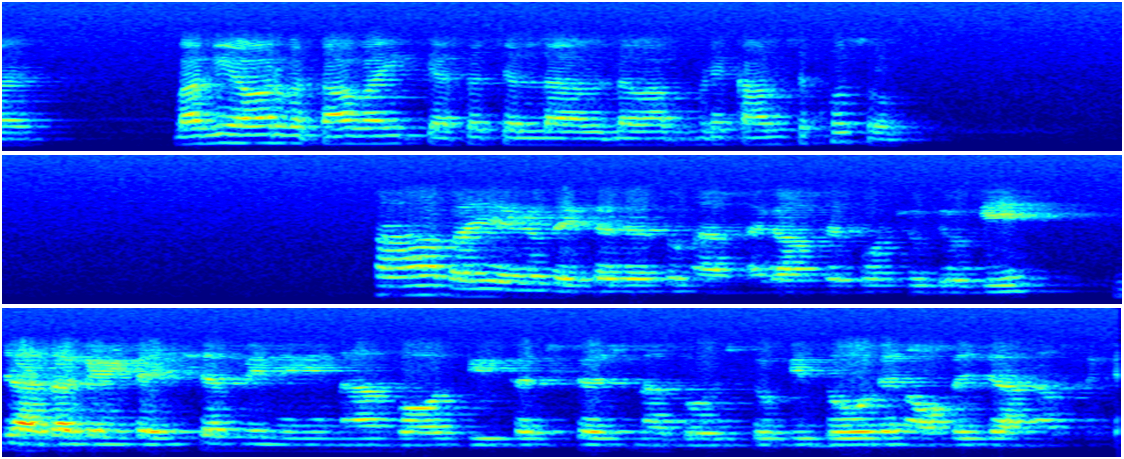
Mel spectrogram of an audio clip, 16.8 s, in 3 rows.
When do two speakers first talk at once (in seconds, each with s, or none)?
none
